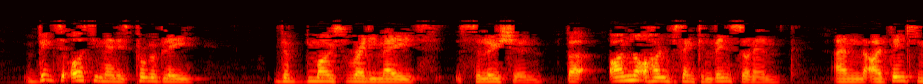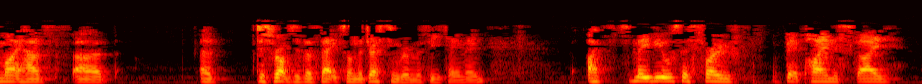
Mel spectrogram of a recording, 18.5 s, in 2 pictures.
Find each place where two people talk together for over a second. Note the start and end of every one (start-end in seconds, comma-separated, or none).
none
